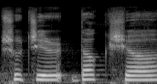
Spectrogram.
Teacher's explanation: द के ऊपर जो रफार है तो द के पहले हम र का उच्चारण करेंगे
